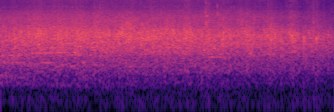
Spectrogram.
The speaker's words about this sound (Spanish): Dale un aplauso al Señor, a su nombre, gloria.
